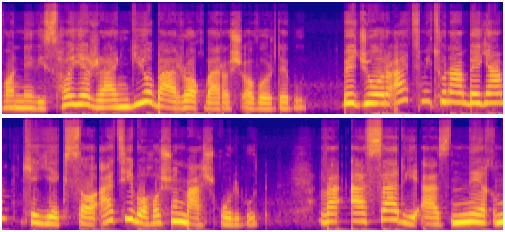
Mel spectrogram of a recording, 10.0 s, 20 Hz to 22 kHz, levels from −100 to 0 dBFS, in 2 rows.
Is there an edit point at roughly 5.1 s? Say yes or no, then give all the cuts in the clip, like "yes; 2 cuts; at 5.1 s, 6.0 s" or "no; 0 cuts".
yes; 2 cuts; at 3.4 s, 5.1 s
